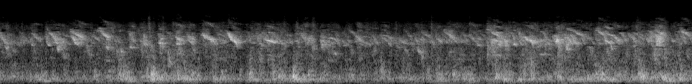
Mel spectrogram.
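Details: Many chicks with a hen, keeping up a dense, continuous chorus of high, thin peeps that sweep downward, overlapping without pause, over soft lower clucking and murmuring throughout the seven seconds.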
